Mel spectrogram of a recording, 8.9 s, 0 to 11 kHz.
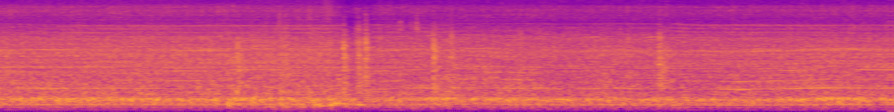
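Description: Diesel engines of a tractor and a JCB 3DX backhoe loader running steadily while the backhoe works. About three and a half seconds in, a few knocks as a bucket of soil is dumped into the steel tractor trailer.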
